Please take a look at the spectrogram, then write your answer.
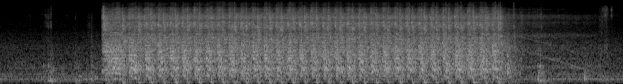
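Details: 2002 VW Jetta 1.9L TDI ALH diesel: starter spins the engine steadily for about four seconds with even compression beats but it never fires; crank no-start.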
